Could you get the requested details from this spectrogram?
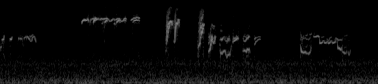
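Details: Robin singing from about a foot away, waiting for mealworms after a year of daily feeding. Sparse high notes: a short whistle, a long thin high note, then quick descending fragments.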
